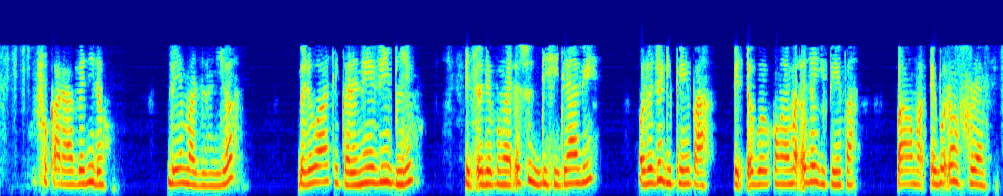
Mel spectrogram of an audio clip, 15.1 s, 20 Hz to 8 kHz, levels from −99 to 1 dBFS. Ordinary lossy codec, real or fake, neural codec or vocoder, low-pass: AAC, 16 kbps; fake; vocoder, 22.05 kHz, 80 mel bands, HiFi-GAN; 7.2 kHz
